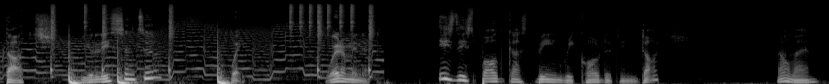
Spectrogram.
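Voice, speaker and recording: A man's voice: lowish voice, sing-song, slow, pauses often, music in the background. A man hosting a podcast interview, joking and theatrical, with mock asides to himself. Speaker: podcast host, student ambassador. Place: Netherlands.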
